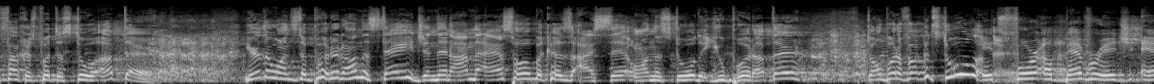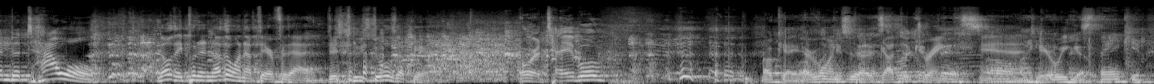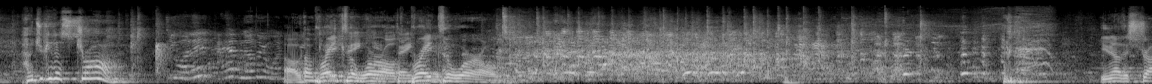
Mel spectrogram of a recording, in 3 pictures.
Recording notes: Live from Comedy on State in Madison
